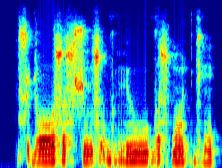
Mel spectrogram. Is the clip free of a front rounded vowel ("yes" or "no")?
yes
